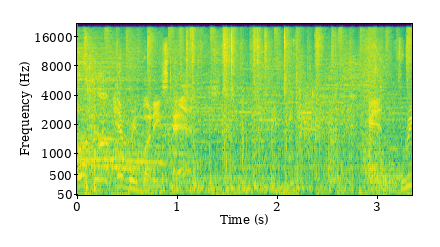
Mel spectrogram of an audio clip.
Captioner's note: body thumping; metal clanking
